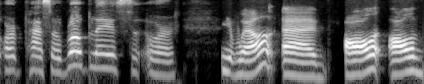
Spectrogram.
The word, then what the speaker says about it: Paso Robles: fall morning here in Paso oh there's a paso robles or paso robles or well all all of the above passive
